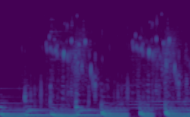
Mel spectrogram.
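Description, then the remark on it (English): A video game watering can sprinkles plants, giving soft trickling, splashy sounds with bright sparkly chimes over steady background game music, quiet and continuous for a couple of seconds. “I'm gonna water the plants.”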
